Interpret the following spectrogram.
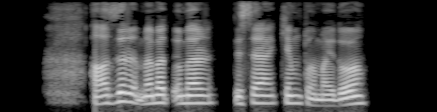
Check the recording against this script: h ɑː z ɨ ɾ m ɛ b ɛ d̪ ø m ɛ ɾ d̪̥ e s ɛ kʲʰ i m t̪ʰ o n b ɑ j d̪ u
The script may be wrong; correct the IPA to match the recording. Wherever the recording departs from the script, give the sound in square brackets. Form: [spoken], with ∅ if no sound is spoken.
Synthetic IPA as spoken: h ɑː z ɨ ɾ m ɛ [m] ɛ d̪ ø m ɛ ɾ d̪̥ e s ɛ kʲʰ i m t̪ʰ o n [m] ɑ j d̪ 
